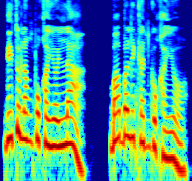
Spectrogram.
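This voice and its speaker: A woman's voice: fairly high pitch, sing-song, normal speed, warm tone, dry recording, clean studio sound, pitched above the performer's own voice. A woman voicing an earnest, nervous young male job applicant who speaks politely and pleadingly in a dramatic story. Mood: grateful, reassuring.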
